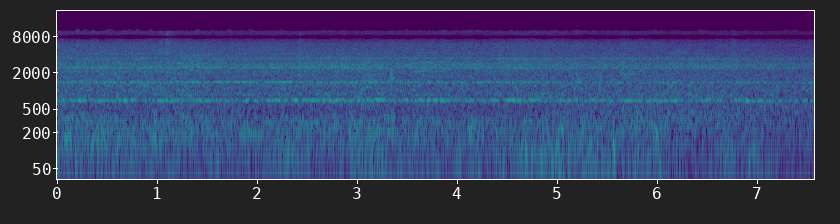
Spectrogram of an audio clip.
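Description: ICE 3 high-speed train running past along the platform: a steady rush of wheels on rail with a steady high whine running through it. The sound eases slightly as the end car goes by near the end.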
